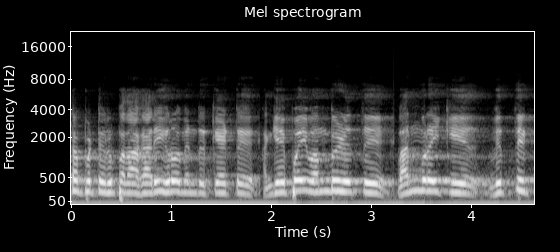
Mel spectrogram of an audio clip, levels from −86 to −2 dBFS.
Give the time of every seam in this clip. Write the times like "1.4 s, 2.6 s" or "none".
1.8 s, 3.2 s

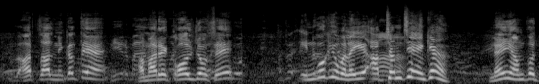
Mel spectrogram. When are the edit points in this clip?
2.5 s

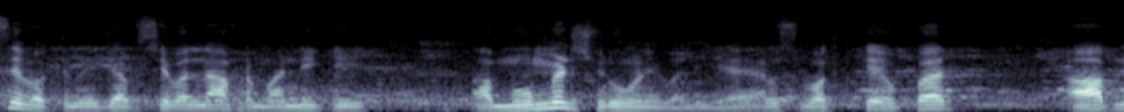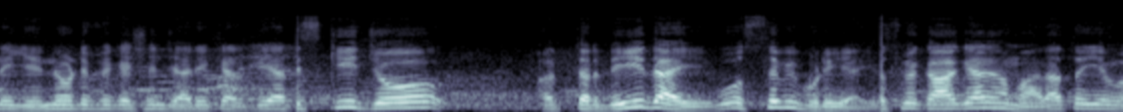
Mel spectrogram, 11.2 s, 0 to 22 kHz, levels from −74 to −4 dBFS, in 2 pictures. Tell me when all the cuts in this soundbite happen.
3.8 s, 7.1 s, 10.0 s

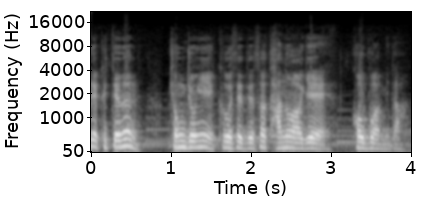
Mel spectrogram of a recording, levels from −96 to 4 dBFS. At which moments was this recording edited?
none

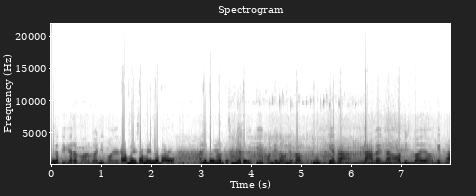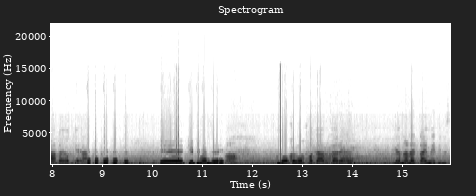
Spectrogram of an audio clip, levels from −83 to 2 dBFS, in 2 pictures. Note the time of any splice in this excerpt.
none

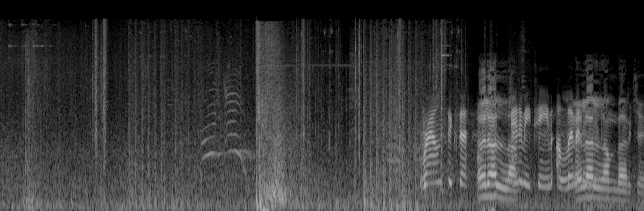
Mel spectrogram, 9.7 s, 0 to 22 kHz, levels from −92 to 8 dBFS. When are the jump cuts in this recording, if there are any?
none

